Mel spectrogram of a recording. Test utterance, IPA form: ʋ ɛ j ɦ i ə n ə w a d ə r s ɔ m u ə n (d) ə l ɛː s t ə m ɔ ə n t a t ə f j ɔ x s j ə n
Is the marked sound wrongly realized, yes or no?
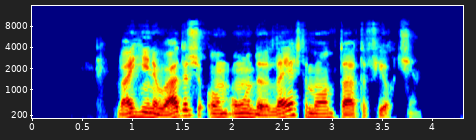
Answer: no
